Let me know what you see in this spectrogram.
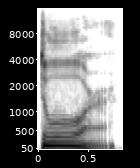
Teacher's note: door 的这个发音呢是一个倒 C 的这个元音后面带一个 R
